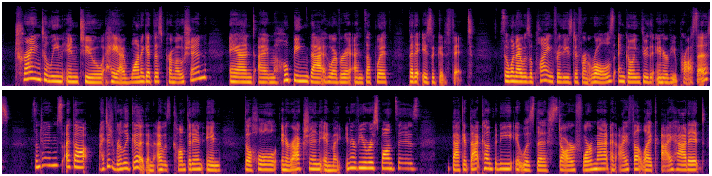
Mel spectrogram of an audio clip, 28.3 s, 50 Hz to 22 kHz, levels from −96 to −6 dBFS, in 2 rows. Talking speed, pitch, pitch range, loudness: 160 wpm, 195 Hz, 185-230 Hz, -24 LUFS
